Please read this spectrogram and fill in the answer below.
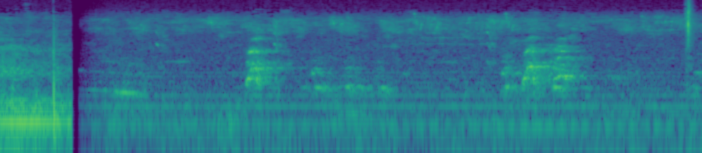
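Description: Two short animal calls, about three seconds apart, over a faint outdoor background, with a sharp click just before the end.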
